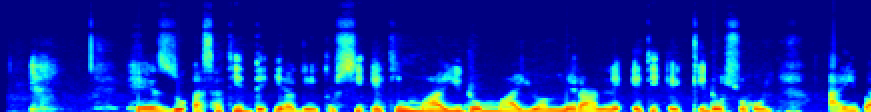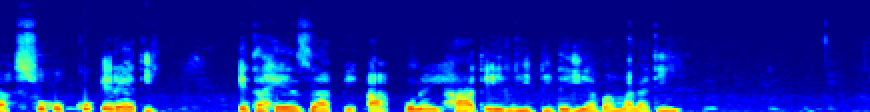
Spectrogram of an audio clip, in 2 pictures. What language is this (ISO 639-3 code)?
wal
